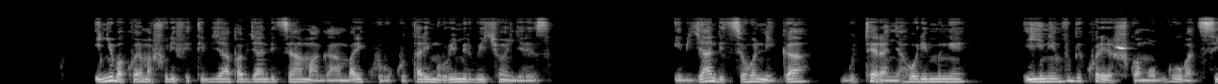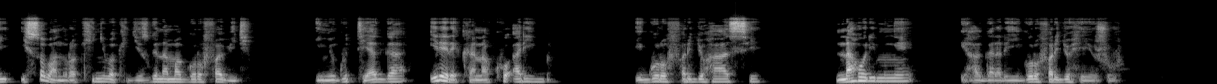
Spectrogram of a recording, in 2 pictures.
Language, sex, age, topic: Kinyarwanda, male, 25-35, education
